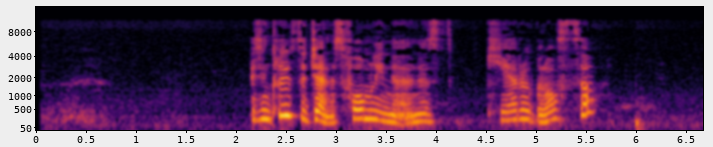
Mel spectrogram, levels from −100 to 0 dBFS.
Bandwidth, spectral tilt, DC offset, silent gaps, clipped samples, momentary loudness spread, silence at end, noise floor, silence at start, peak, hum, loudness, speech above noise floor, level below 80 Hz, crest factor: 11.5 kHz; -5.5 dB/octave; under 0.1%; none; under 0.1%; 24 LU; 0.65 s; -70 dBFS; 2.15 s; -6 dBFS; none; -24 LUFS; 47 dB; -62 dBFS; 20 dB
